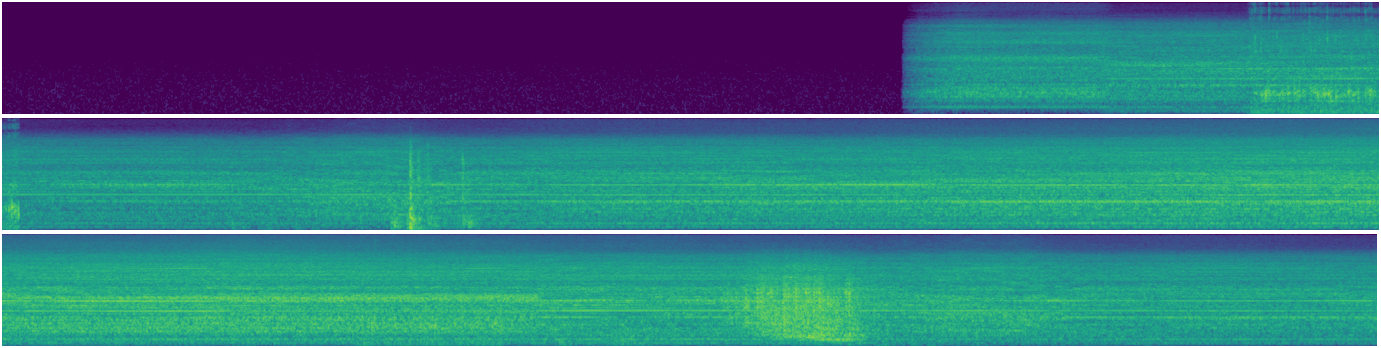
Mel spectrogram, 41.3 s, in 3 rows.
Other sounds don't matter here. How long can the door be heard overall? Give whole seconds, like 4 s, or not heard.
3 s.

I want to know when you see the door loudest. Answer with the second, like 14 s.
36 s.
